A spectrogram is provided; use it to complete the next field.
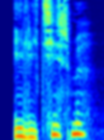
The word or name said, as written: elitisme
